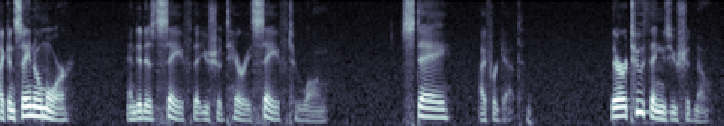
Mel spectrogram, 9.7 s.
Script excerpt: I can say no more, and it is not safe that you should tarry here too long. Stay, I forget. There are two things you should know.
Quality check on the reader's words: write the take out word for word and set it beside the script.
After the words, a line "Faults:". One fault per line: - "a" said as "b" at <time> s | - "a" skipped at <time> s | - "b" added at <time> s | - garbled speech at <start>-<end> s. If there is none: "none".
I can say no more, and it is safe that you should tarry safe too long. Stay, I forget. There are two things you should know.
Faults:
- "not" skipped at 2.1 s
- "here" said as "safe" at 3.4 s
